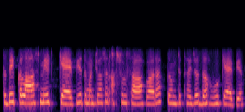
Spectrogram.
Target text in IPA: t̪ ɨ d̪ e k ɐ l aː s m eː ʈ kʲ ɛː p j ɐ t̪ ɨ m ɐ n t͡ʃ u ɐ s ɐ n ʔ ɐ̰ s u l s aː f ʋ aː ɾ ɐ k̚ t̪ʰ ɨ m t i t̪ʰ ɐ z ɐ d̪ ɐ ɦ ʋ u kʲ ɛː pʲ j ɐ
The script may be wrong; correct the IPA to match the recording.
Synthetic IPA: t̪ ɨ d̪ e k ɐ l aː s m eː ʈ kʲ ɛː p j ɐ t̪ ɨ m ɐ n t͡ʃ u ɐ s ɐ n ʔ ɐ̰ s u l s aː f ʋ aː ɾ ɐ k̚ t̪ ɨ m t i t̪ʰ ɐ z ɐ d̪ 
